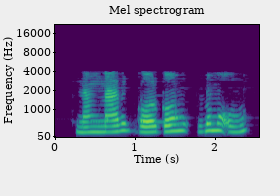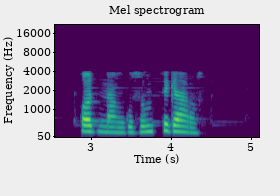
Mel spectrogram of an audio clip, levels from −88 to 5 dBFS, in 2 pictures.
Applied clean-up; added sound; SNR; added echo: neural mask model DeepFilterNet 3.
